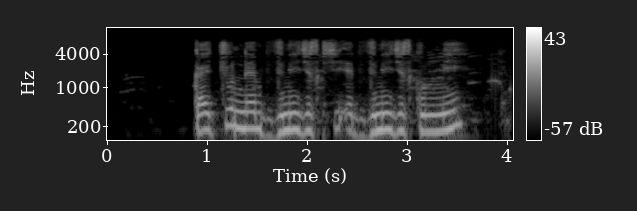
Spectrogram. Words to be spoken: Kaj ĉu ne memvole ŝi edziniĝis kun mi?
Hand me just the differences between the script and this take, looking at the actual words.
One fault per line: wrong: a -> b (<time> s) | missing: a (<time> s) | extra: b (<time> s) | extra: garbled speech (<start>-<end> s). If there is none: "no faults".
wrong: memvole -> edziniĝis (1.6 s)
